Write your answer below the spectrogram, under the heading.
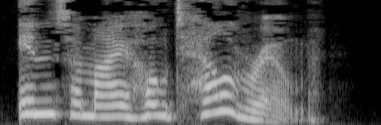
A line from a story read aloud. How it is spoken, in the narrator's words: she snapped, cutting him off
